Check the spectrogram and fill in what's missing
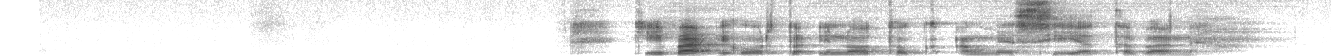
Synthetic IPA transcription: ki˨ba˦ʔɪ˨ɡɔ˨ɾt̪ɔ˦ʔɪ˦nɔ˨t̪ɔ˨ka˦ŋmɛ˨si˦ja˨t̪ʰa˨ba˦˨nɛ˨

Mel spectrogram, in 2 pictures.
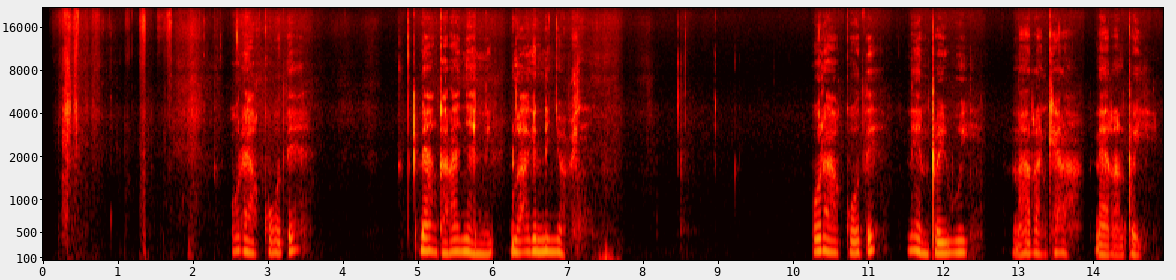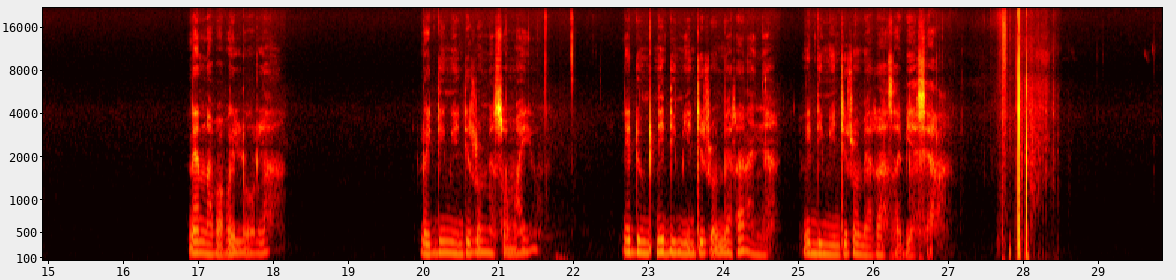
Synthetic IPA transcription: o˦ɾea˨ko˨ðe˦ | ne˦a˨ŋɡa˨ɾa˦ɲa˨ni˨ | dwa˦ɣe˦ne˦ɲɔ˨βe˨ɲ | o˦ɾe˦a˨ko˨ðe˦ | nento˦i˦we˦ | na˨ɾa˨ŋke˦ɾa˨ | nʔɛ˨ɾa˨ntɔ˦i˨e˨ | nɛ˦na˨βa̰˨βɔ˦i˦lo˨la˦ | lo˨i˨di˦mie˨ndi˦ɾo˦me˨so̰˨ma˨jo˦ | ne˦di˨mi˨e˨ndi˦ɾo̰˦mɛ˨ɾa˦ɾa˨ɲa˨ | ni˦di˨mie˨ndi˦ɾo˦mɛ˨ɾa˦˨sa̰˨βi˨a˨ʃa̰˨la˨

